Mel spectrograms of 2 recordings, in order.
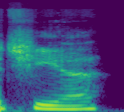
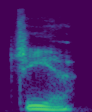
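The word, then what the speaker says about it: Tchia: I don't know why I always call it titia because there's a giant T in front of it but I think it's pronounced Chia and I'm still enjoying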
